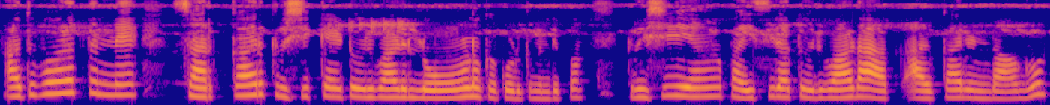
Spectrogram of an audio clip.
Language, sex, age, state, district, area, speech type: Malayalam, female, 18-30, Kerala, Wayanad, rural, spontaneous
